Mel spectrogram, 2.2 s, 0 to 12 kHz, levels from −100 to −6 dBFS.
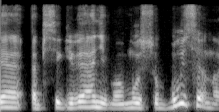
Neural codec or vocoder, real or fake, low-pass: vocoder, 22.05 kHz, 80 mel bands, Vocos; fake; 9.9 kHz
